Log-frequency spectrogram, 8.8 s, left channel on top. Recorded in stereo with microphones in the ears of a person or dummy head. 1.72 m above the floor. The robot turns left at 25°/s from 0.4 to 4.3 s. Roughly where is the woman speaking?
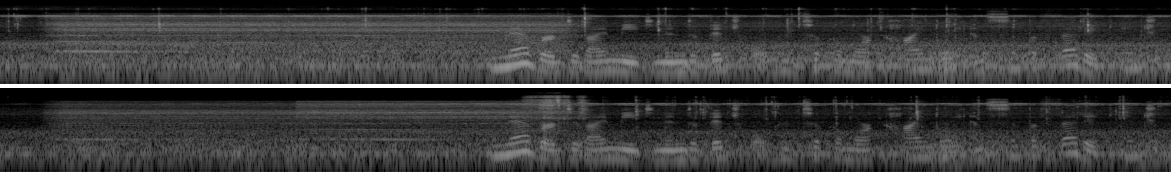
Centre.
